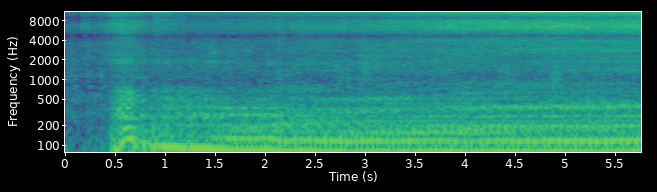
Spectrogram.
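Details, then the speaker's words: Ford Falcon cold start after sitting a while, driven briefly so slightly warm, before an engine swap: catches and settles into a fast, slightly uneven idle with a low puffing rasp, from a known small exhaust leak in the middle of the system. "that but now it's going good uh it does have a little exhaust leak in the middle that I've known"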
